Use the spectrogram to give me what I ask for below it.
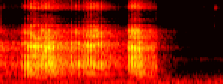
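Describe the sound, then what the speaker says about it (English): A pig grunts and snorts twice, a longer rough grunt followed by a shorter one, loud and close against a quiet background. "Sound of pig."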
